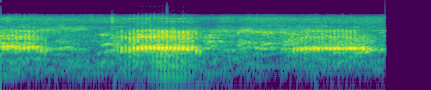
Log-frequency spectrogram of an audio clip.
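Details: Pet male cat purring loudly in a pigeon-like way: two strong, rapidly pulsing bouts with a steady humming tone, separated by a quieter breath, then sudden silence.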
